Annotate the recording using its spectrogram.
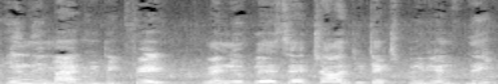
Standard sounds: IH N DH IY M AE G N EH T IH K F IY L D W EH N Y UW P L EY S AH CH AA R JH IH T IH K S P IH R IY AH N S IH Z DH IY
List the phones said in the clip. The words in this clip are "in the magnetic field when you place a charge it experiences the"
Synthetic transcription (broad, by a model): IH N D IY M AE G N EH T IH K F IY D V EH N Y UW P L EY S AH CH AA R JH IH T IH K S P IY R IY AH N S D IY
